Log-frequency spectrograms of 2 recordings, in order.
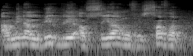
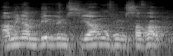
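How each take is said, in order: First: The article is pronounced 'al' throughout. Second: The article is pronounced 'am' throughout. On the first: It is the standard literary form. "এটার যে শুদ্ধ আরবি সেটা এভাবে ছিল" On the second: It is the questioner's regional dialect. "তার আঞ্চলিক ভাষায় প্রশ্ন করেছেন"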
